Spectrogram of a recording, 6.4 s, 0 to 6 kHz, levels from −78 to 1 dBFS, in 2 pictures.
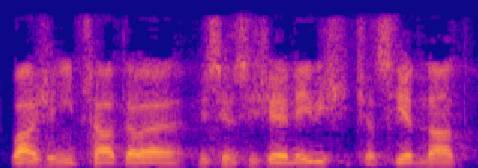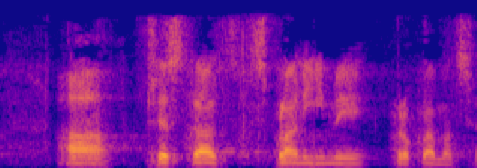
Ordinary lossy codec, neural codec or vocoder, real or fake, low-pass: AAC, 24 kbps; none; real; 5.4 kHz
